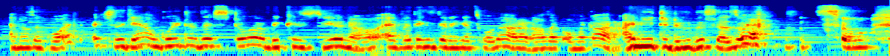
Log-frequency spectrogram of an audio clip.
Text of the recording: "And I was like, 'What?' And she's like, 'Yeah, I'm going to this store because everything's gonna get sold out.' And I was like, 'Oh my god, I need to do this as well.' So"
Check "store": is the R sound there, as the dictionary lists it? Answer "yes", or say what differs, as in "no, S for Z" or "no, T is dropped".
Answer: yes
